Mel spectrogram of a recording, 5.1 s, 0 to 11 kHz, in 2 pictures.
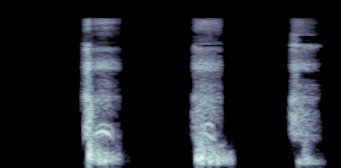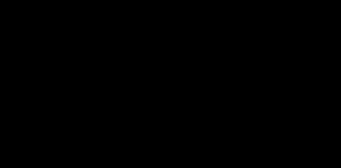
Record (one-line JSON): {"exhalation_length": "5.1 s", "exhalation_amplitude": 32768, "exhalation_signal_mean_std_ratio": 0.24, "survey_phase": "alpha (2021-03-01 to 2021-08-12)", "age": "18-44", "gender": "Female", "wearing_mask": "No", "symptom_none": true, "smoker_status": "Never smoked", "respiratory_condition_asthma": false, "respiratory_condition_other": false, "recruitment_source": "REACT", "submission_delay": "1 day", "covid_test_result": "Negative", "covid_test_method": "RT-qPCR"}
